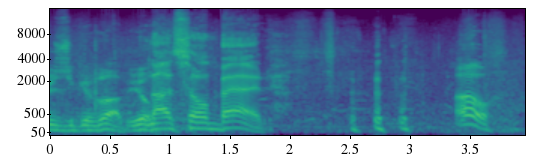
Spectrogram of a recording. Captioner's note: chuckles; normal voice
